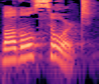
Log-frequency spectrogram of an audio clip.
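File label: "Bubble sort", English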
